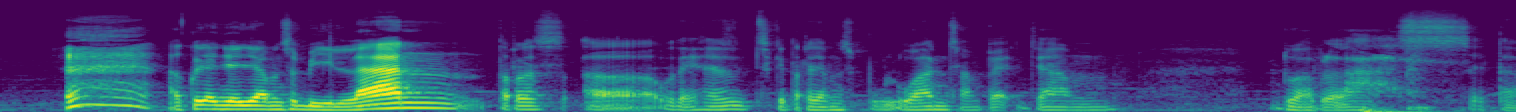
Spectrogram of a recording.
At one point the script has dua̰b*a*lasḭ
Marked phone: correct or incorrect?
incorrect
